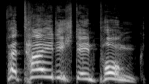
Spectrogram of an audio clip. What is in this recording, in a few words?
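Medic help me defend, German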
